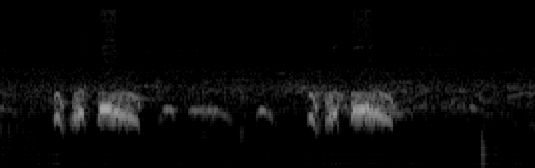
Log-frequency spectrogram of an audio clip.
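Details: Two full coo phrases from a spotted dove, used to urge other doves on. A quick double note leads into a long throaty coo, followed by softer short coos, with a faint low hum underneath.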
